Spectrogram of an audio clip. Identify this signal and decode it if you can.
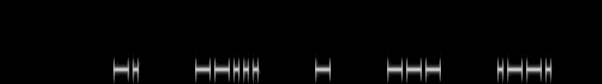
Morse code, heard as a keyed tone, about 25 wpm, spaced as for 12 wpm, 700 Hz. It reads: N7TOP
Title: USA Call Signs - 5 Characters - 4x Character Spacing - 25wpm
